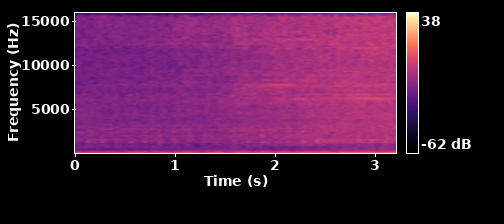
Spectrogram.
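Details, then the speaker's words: Renault 11 TXE carburettor engine after idle adjustment, air filter off, dipped headlights switched on as load: settles into steady low idle with even beat, no hunting or stalling; idle holds well. "Fais voir parallumer. Non, elle tient malgré que les Ouais, elle fonctionne les feux de croisement."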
